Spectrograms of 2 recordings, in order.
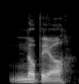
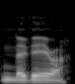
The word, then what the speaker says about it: Novera: We'll go Novia. Oh, I didn't say it right. Novera.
